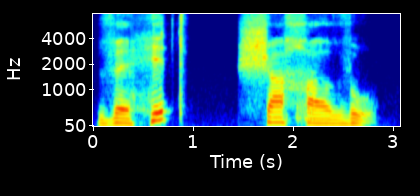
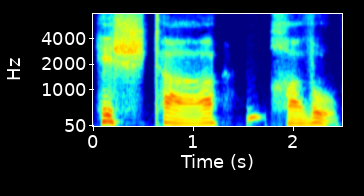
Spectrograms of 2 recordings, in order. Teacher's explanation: So in order to maintain the tav, the sibilant letter, the sin, sheen, samech, whatever, is swapped with the tav so that you can still hear the tav. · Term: metathesis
